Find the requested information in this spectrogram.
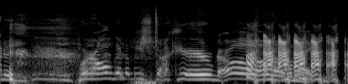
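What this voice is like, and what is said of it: Imitates another person's voice. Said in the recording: “that kind of slid into your other impression of one of the bosses here. There's a little bit... of both.”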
